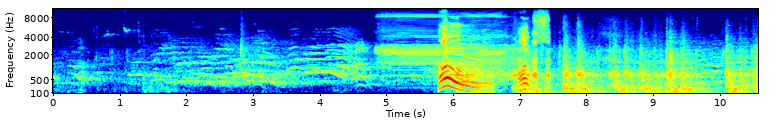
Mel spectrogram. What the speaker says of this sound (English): There's your halftime buzzer.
